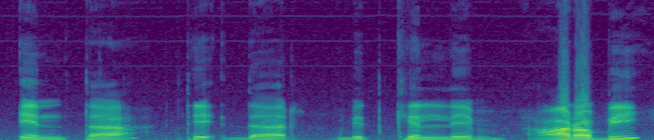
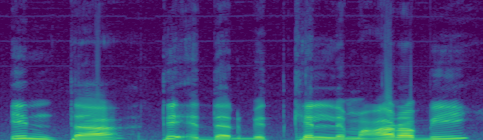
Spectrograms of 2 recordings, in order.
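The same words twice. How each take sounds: First: Slow, careful model of the question; slow repeat. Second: Said in the usual way. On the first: Shown as a demonstration. Teacher modelling the Egyptian question slowly for learners. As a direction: spell the question out syllable by syllable. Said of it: "repeated for learners". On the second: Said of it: "repeats the phrase slowly".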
